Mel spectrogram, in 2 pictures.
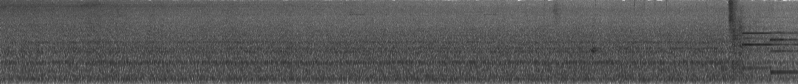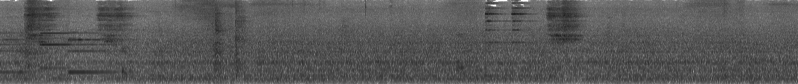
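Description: Meitetsu electric train pulling slowly out of a station, heard from the cab: steady running noise of motors and wheels on rails. Two short, flat tones sound about halfway through.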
